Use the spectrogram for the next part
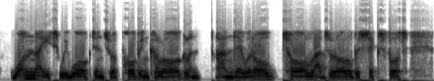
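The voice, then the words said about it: Scouse Liverpool accent. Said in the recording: “my Scouse accent”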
